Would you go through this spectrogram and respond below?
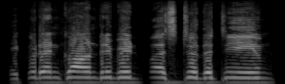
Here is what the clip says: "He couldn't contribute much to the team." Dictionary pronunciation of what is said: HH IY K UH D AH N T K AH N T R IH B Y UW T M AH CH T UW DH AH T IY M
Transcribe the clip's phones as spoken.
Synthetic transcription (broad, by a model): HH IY K UH D AH N T K AH N T R IH B Y UW T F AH S T UW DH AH T IY M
